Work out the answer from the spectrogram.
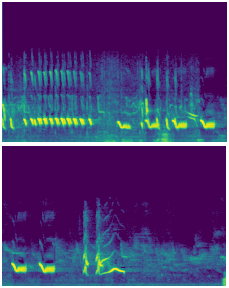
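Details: A song thrush, played as an example of repetitive birdsong in a talk, opens with a fast run of a dozen sharp, identical notes, then short whistled phrases, several repeated twice; a faint voice is heard briefly.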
